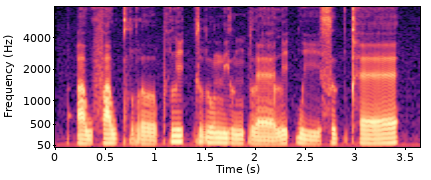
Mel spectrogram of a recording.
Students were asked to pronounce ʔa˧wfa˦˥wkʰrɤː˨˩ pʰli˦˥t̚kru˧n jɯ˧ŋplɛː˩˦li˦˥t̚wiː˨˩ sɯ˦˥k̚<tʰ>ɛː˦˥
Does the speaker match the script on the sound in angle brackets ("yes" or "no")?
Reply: yes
